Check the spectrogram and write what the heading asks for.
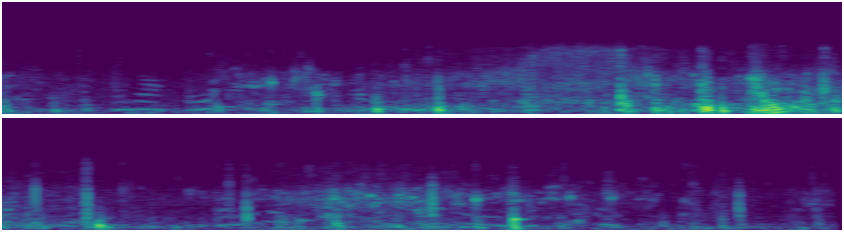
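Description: Irregular muffled knocks and clicks, with muffled voices underneath; the loudest stretch is about three to four seconds in.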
